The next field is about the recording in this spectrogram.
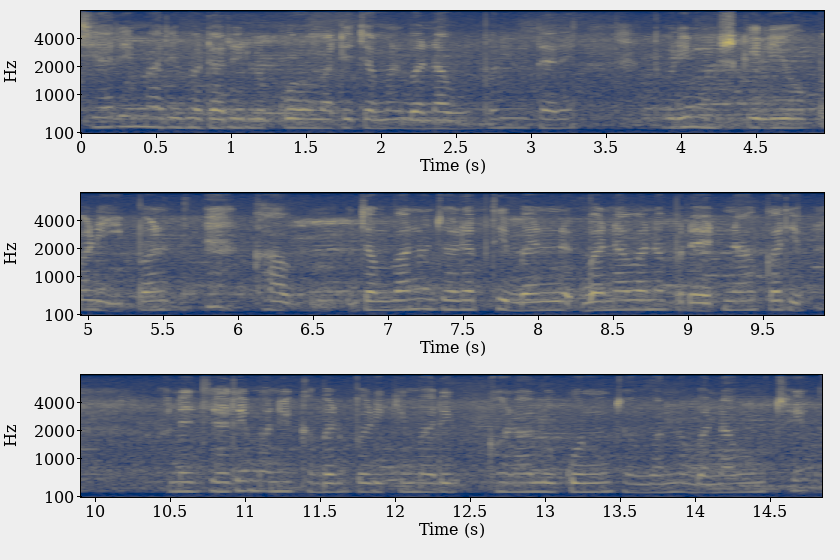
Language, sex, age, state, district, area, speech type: Gujarati, female, 18-30, Gujarat, Valsad, rural, spontaneous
